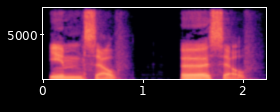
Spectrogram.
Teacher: because we're using H deletion, we're not saying the H at the start of the words himself and herself.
